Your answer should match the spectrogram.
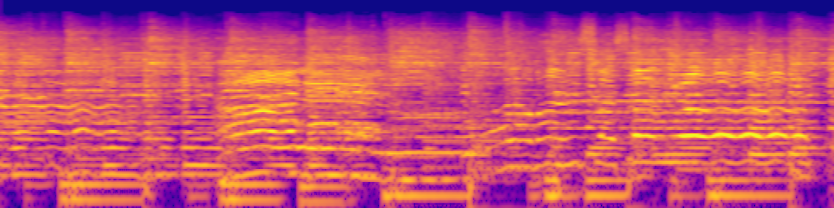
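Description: A live Spanish-language worship song: singing with wavering, held notes over instrumental accompaniment with a steady, repeating bass line.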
